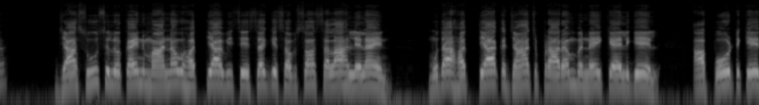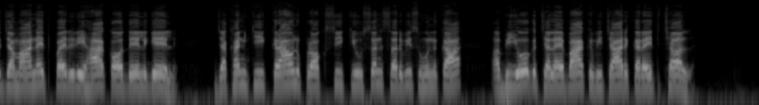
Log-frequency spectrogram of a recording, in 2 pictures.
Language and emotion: Maithili, neutral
